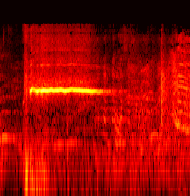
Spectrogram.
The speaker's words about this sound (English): It's like a whistle is blown.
